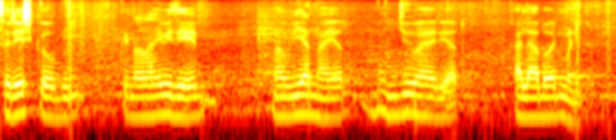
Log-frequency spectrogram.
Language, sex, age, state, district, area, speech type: Malayalam, male, 18-30, Kerala, Idukki, rural, spontaneous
